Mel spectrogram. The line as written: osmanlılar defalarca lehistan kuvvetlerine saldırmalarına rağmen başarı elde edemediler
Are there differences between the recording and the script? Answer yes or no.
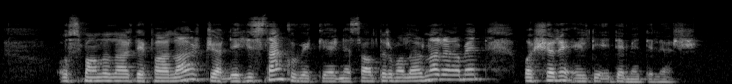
no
